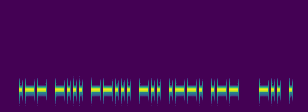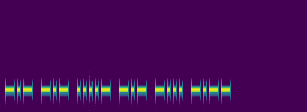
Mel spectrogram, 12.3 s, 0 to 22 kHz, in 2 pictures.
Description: Morse code, heard as a keyed tone, about 20 wpm, 700 Hz. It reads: WB7DPW DE KK4KBY
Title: USA Callsign DE Callsign - 6 Characters - 20wpm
